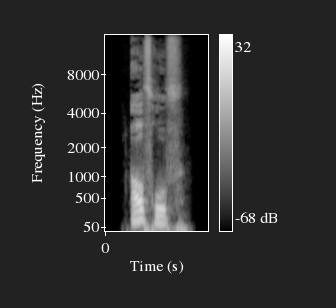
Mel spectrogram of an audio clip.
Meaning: 1. call to action 2. roll call 3. call 4. playback (the replaying of something previously recorded, especially sound or moving images) 5. play (an instance of watching or listening to digital media)
- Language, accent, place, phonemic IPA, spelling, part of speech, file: German, Germany, Berlin, /ˈaʊ̯fˌʁuːf/, Aufruf, noun, De-Aufruf.ogg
